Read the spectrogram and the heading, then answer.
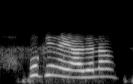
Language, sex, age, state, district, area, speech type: Tamil, female, 45-60, Tamil Nadu, Mayiladuthurai, rural, conversation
